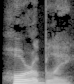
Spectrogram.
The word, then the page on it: horribly: American English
